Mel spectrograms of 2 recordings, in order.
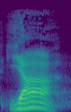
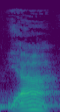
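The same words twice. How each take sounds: First: Louder, eager, beaming yes; enthusiastic yes. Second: Said in the usual way. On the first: Acted. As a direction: say yes like you're thrilled to be asked. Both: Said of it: "sagte er ganz begeistert".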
